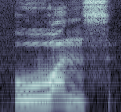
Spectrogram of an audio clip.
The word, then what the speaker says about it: once: ONCE, इसको पढ़ते हैं वंश, ठीक है, इसको वंश पढ़ते हैं इस तरीके से, वंश।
